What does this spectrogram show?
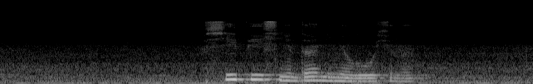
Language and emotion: Russian, sad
